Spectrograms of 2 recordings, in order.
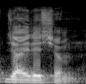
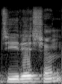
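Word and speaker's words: gyration: 15 নম্বর প্রশ্নে দেখো কি বলা হচ্ছে, what is radius of জাইরেশন বা রেডিয়াস অফ জিরেশন, এরকম উচ্চারণ করা হয়।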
